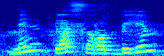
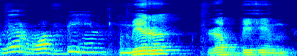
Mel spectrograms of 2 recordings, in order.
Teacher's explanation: the sound of noon completely goes away. And ra should be pronounced 2 times. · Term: Noon before ra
